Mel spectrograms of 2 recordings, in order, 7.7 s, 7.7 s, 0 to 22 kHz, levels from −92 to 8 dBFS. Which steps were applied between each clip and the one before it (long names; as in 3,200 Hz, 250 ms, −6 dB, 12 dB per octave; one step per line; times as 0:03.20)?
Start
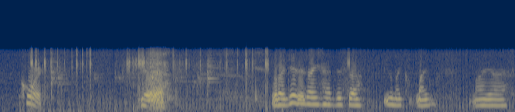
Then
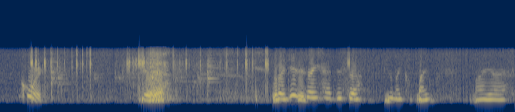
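Chebyshev high-pass filter 310 Hz, order 10
high-shelf EQ 2,900 Hz +8.5 dB
level +6.5 dB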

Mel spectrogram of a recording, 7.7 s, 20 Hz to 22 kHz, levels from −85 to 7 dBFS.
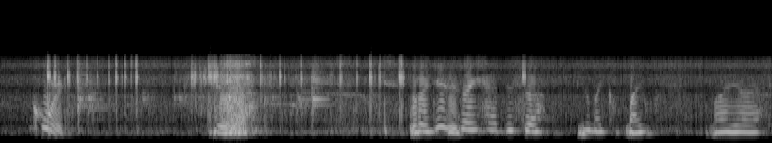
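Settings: comb filter 0.9 ms, depth 67%
level −1.5 dB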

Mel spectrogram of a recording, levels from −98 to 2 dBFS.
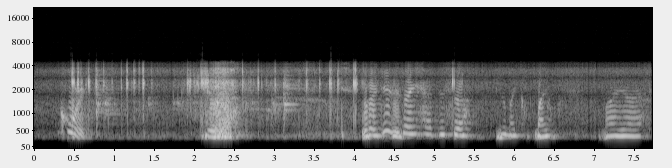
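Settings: single-tap delay 105 ms −18.5 dB
level +2 dB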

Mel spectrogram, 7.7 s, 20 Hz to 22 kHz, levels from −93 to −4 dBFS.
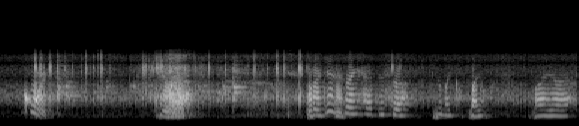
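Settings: four-pole ladder band-pass 980 Hz, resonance 70%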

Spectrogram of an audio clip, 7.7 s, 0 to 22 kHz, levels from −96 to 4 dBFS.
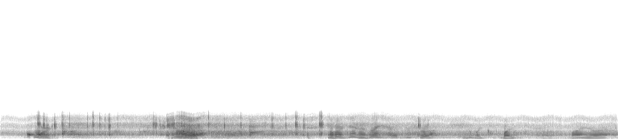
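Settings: pitch vibrato 2.8 Hz 78 cents
feedback delay with all-pass diffusion 510 ms, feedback 46%, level −13.5 dB
level −1 dB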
